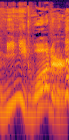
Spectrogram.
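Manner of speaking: high-pitched puppet monster voice. Quoting a woman who came in to empty her mop bucket, Cookie Monster voice. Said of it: "She was like Cookie Monster for a second".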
